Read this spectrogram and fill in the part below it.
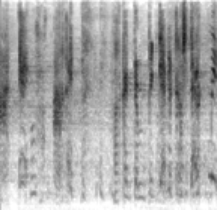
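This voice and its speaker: A put-on character voice at a very fast pace amid clear background noise. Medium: audio drama. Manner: whiny, excitable.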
